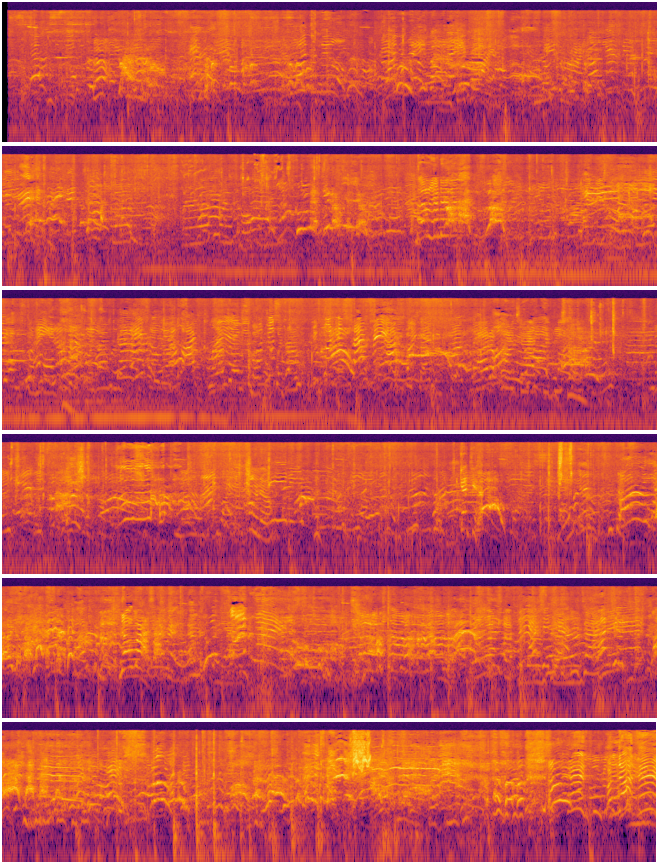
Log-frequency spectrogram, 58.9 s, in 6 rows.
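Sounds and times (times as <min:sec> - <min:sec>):
children playing: 0:00.0 - 0:58.9
laughter: 0:54.7 - 0:58.9.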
